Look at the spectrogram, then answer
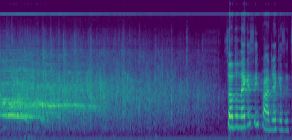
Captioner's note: applause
